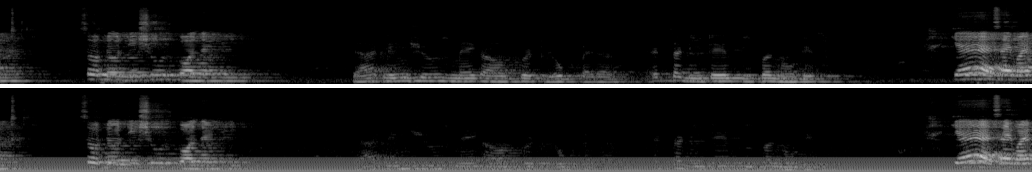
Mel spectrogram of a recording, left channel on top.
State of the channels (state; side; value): noise; right; hum, 5 dB below the sound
